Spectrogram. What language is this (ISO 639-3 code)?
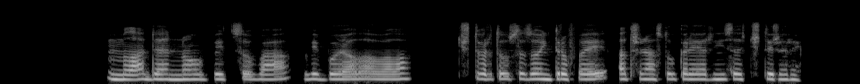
ces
